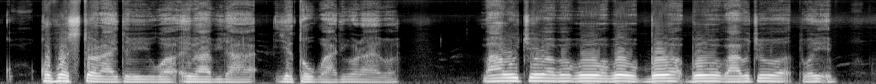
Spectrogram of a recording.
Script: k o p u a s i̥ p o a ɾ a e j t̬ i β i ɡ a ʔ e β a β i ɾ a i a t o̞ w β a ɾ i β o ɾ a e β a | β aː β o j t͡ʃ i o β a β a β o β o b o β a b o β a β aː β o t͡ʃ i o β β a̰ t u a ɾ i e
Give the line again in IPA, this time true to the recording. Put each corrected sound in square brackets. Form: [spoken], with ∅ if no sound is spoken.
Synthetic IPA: k o p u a s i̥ [t] o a ɾ a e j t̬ [a] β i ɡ a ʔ e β a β i ɾ a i a t o̞ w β a ɾ i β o ɾ a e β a | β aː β o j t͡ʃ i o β a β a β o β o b o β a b o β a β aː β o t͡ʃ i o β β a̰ t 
